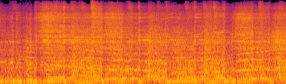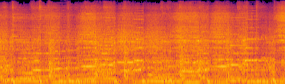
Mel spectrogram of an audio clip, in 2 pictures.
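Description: Live progressive rock band playing: drum kit, bass guitar, electric guitar and keyboards together at a steady loud level.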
